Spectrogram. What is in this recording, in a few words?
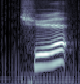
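"que", Chinese, tone 2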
